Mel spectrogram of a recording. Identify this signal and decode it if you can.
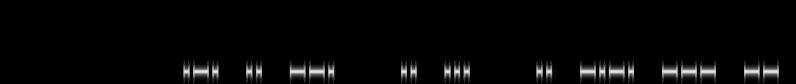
Morse code, heard as a keyed tone, about 25 wpm, spaced as for 18 wpm, 600 Hz. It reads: RIG IS ICOM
